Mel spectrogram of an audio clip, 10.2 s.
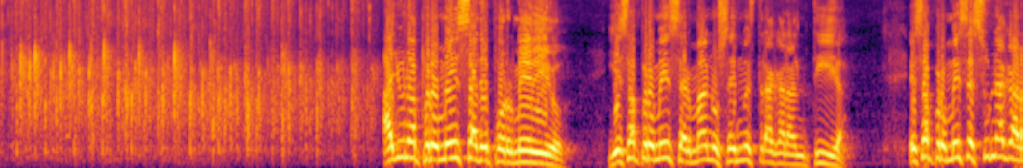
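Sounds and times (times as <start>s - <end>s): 
audience applause: 0.0s - 3.9s
speech: 3.9s - 10.2s.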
